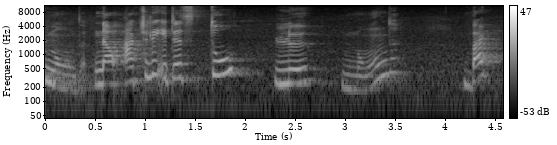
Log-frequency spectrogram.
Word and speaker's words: tout le monde: Now actually it is tout le monde, but together it's pronounced as tout le monde.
